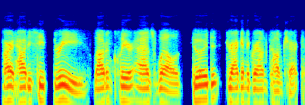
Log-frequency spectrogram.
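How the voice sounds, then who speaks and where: A man's voice: mid-range voice, normal speed, dry recording. A man acting as a spacecraft ground controller, giving clipped, procedural callouts over a thin radio comm loop. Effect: thin radio comm loop transmission. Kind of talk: mission radio comm calls. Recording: tinny radio-band com link.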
